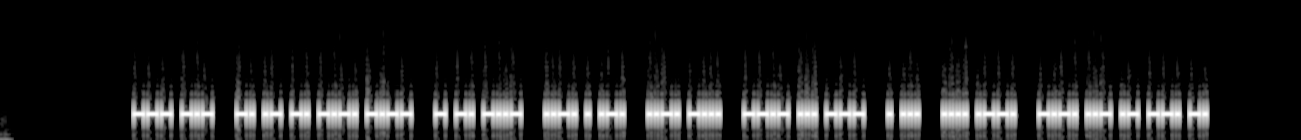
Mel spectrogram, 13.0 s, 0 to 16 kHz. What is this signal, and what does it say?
Morse code, heard as a keyed tone, about 36 wpm, 700 Hz. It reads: OK NANCY TNX FER FB QSO ES HP CUAGN
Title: Practice QSO - Exchange 4 - Ending - 35wpm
